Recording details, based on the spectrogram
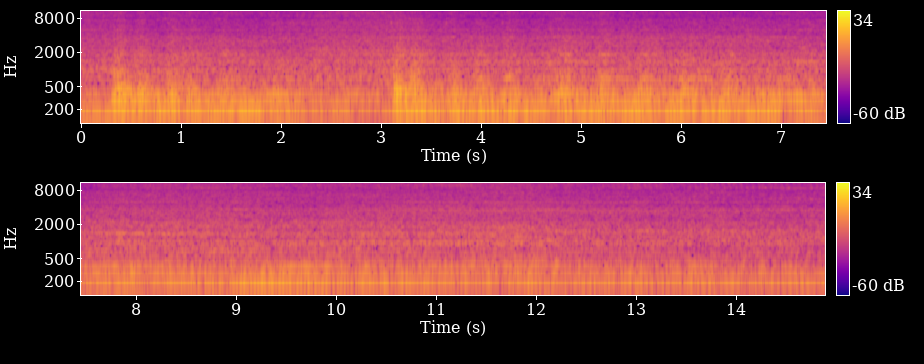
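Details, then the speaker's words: Honda Scoopy/Beat ESP scooter with lost ignition, fixed by replacing the TPS instead of the ECM: fires straight up, takes a sharp throttle blip, settles into steady even idle; normal start and rev. "nah teman-teman Alhamdulillah ya alhamdulillah ketemu juga permasalahannya sekarang udah normal kembali motor juga bisa digas"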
